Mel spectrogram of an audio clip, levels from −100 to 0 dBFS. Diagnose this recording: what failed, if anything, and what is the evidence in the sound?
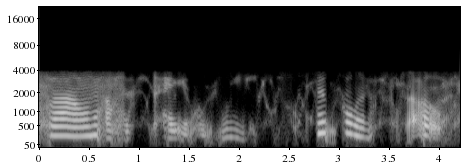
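Codec stage: the Codec 2 vocoder makes the whole clip buzzy and robotic, narrowed to about 300 Hz to 3.4 kHz. The waveform itself is resynthesised, which fits roughly 1.6 kbit/s, unlike plain band-limiting.

Call processing: from 0.84 s to the end, overdone noise removal drops the room noise and breaks it up into twinkling specks, unlike steady codec buzz.

Radio link: from 3.69 s to 3.93 s, bit errors on digital voice radio make the synthetic speech jump in pitch and level and break into warbling bleeps. The burst is brief, unlike continuous vocoder roughness.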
